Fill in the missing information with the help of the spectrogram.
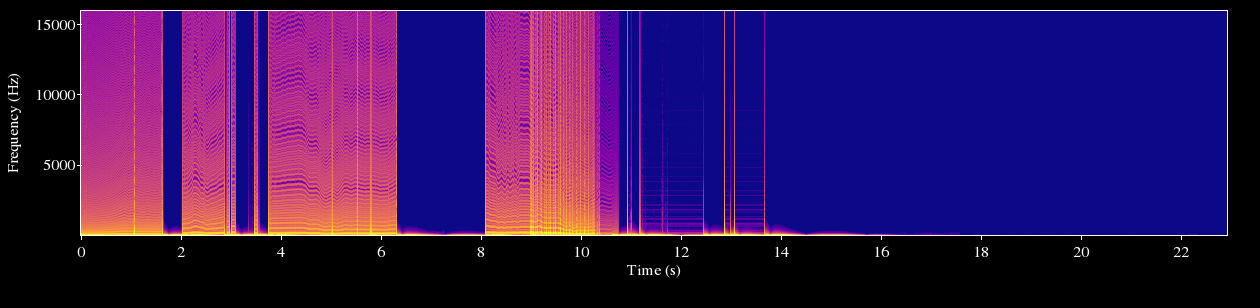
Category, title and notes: Sound effects > Electronic / Design
Optical Theremin 6 Osc dry-114
Robotic, Digital, Dub, Trippy, Alien, noisey, Handmadeelectronic, Analog, Sci-fi, Robot, Theremins, Bass, Glitchy, Optical, Experimental, DIY, Infiltrator, Electronic, Sweep, Electro, FX, Theremin, Instrument, Synth, Noise, Scifi, SFX, Glitch, Spacey, Otherworldly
